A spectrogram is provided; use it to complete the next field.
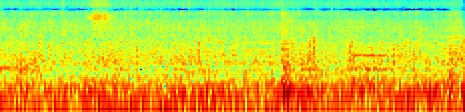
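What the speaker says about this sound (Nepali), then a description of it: "यहाँ गरम पानी उम्लिँदैछ" Banana flower boils in a pot of hot water, a faint, continuous bubbling patter with a couple of small knocks, heard close but quiet.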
